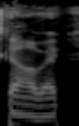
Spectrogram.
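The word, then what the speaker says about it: Skaro: Terry Nation, just kick on your box 3 times if you'd intended it to be pronounced Scaro. – Oh, just 2, so it's Scaro.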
